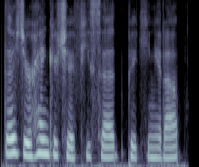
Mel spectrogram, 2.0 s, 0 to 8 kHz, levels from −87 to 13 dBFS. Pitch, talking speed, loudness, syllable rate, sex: 210 Hz, 240 wpm, -18 LUFS, 6.8 syllables/s, female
